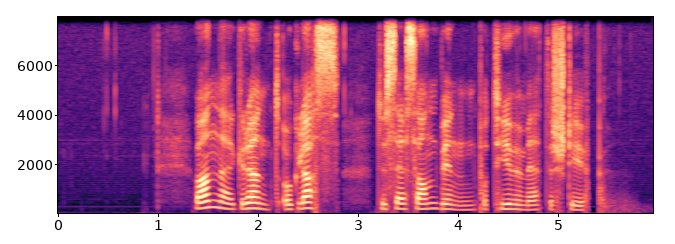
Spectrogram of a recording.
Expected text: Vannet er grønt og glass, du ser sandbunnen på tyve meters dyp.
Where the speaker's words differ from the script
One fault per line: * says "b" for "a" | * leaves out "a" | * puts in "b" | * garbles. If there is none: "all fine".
all fine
